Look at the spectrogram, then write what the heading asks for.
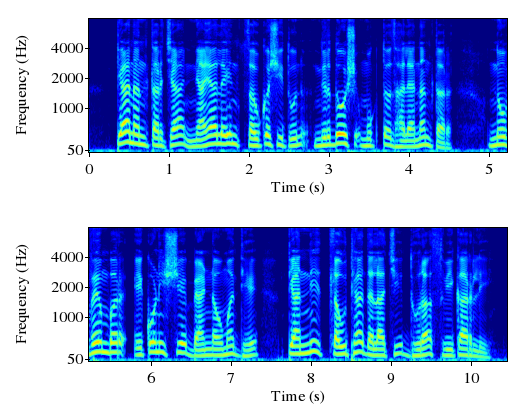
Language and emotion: Marathi, neutral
